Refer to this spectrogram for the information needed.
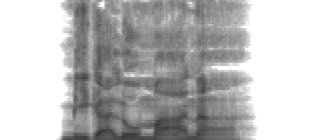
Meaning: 1. comparative degree of megaloman 2. inflection of megaloman: strong/mixed nominative masculine singular 3. inflection of megaloman: strong genitive/dative feminine singular
- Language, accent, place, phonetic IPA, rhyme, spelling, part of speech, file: German, Germany, Berlin, [meɡaloˈmaːnɐ], -aːnɐ, megalomaner, adjective, De-megalomaner.ogg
